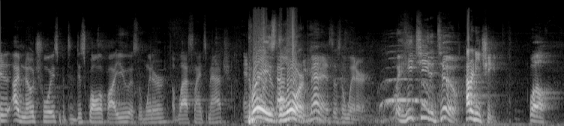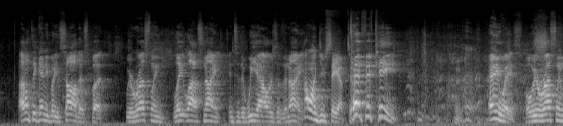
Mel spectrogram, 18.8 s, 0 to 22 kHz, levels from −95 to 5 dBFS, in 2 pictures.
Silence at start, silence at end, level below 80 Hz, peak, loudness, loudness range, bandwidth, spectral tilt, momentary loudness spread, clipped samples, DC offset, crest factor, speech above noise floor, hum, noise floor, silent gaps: 0 s; 0 s; -54 dBFS; -4 dBFS; -23 LUFS; 9 LU; 14.5 kHz; -5.5 dB/octave; 21 LU; under 0.1%; under 0.1%; 22 dB; 29 dB; none; -52 dBFS; none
